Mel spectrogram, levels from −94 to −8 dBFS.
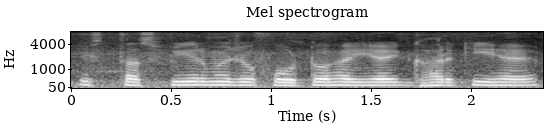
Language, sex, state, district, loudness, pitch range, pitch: Hindi, male, Chhattisgarh, Raipur, -14 LUFS, 155-170 Hz, 165 Hz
